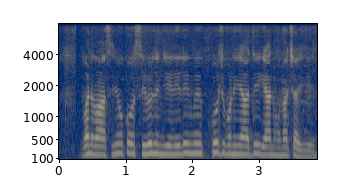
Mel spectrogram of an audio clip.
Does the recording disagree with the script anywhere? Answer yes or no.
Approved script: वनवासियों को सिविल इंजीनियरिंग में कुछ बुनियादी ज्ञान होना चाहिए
no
